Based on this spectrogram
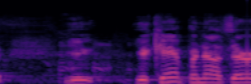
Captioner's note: laughter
